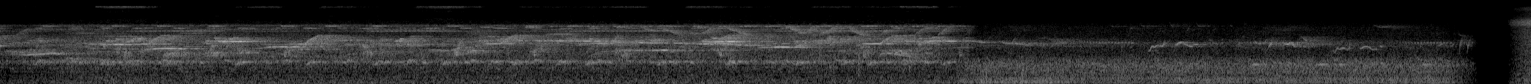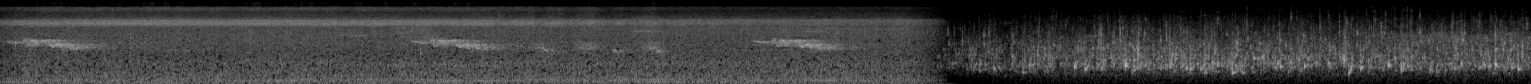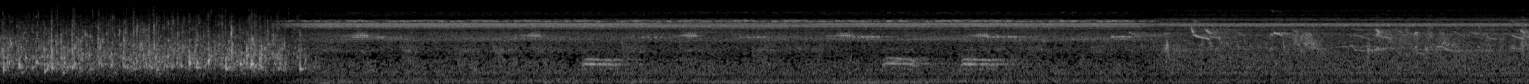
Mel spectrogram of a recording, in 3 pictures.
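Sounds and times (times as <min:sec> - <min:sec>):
birds chirping: 0:15.2 - 0:24.8
high insect drone: 0:15.2 - 0:24.8, 0:33.5 - 0:45.9.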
